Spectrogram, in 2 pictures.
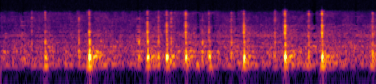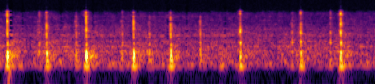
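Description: Faint, irregular clicks and taps of a stylus on a tablet screen during handwriting, about two a second.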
